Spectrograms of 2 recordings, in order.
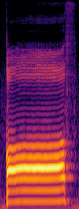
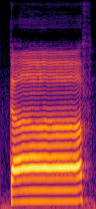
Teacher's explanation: یہ اس کو موٹا کرنا ہے قاف اور اس کو باریک کر کے پڑھنا ہے کاف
